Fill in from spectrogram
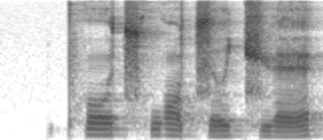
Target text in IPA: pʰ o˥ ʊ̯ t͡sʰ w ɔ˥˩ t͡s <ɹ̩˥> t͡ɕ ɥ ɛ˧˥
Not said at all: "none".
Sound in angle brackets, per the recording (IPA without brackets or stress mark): ɹ̩˥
